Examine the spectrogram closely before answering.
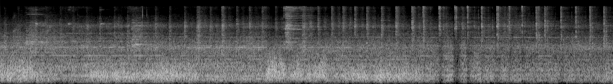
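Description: Locomotive engines roar as the locomotives pass.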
